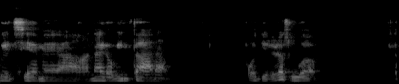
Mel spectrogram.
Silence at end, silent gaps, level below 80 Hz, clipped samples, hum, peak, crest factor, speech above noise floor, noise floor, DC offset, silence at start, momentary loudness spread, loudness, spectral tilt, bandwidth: 0 s; none; under -90 dBFS; under 0.1%; none; -12 dBFS; 26 dB; 40 dB; -82 dBFS; under 0.1%; 0 s; 24 LU; -34 LUFS; 0.5 dB/octave; 16.5 kHz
